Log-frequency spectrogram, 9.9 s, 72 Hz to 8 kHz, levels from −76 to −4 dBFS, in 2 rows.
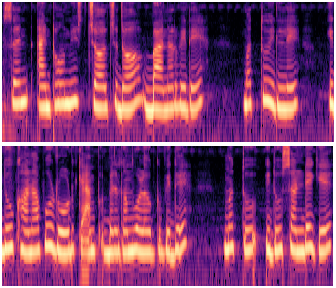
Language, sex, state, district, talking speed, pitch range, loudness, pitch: Kannada, female, Karnataka, Belgaum, 115 wpm, 230-265 Hz, -15 LUFS, 245 Hz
